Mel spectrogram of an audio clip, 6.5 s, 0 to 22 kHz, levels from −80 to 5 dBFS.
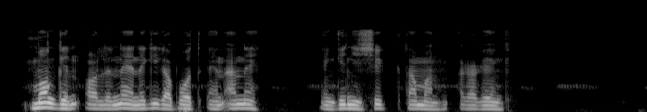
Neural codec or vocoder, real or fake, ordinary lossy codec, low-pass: none; real; Opus, 64 kbps; 7.2 kHz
